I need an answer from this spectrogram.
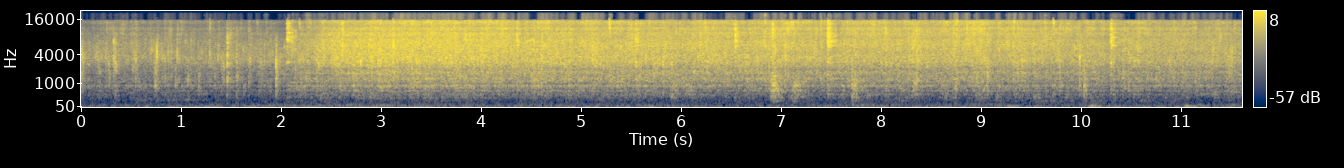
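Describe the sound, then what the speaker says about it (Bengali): Grated ginger frying in a pan sizzles loudly and steadily after a quieter opening, with scattered stirring scrapes across the hiss. "আদা আমার ভাজা হয়ে গেছে"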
